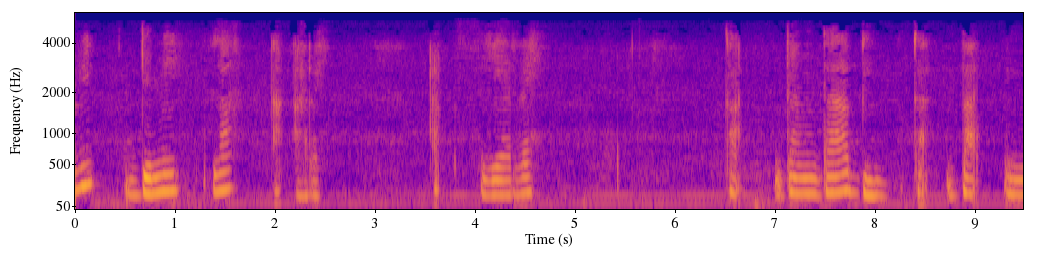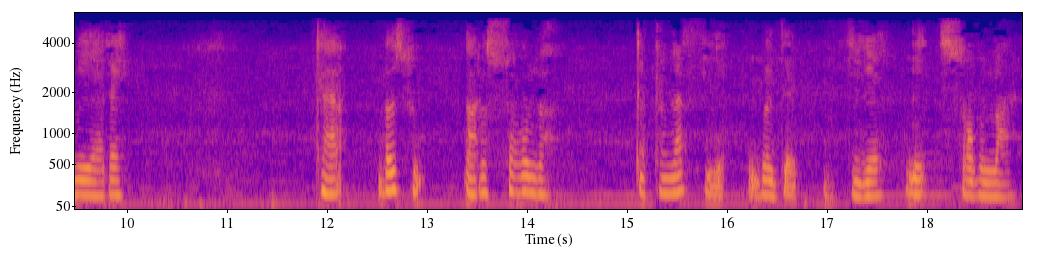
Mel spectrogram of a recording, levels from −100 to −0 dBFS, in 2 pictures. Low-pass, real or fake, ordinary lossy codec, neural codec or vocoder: 5.4 kHz; fake; MP3, 24 kbps; codec, 32 kHz, 1.9 kbps, SNAC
